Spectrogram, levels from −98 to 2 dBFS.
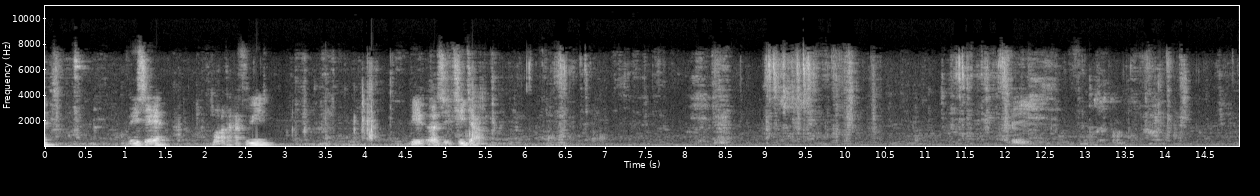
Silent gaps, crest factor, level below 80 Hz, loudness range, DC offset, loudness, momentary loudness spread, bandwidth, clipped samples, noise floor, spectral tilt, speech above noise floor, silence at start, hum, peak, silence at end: none; 22 dB; -52 dBFS; 11 LU; under 0.1%; -19 LUFS; 23 LU; 8.2 kHz; under 0.1%; -45 dBFS; -4.5 dB/octave; 29 dB; 0 s; none; 0 dBFS; 0.2 s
